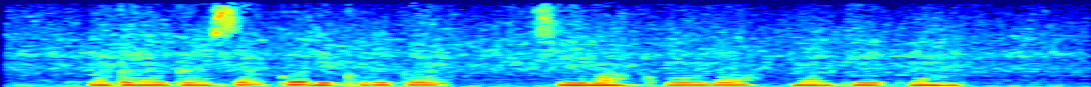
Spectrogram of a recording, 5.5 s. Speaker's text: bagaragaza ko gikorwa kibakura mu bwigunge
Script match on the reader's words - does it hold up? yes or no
yes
